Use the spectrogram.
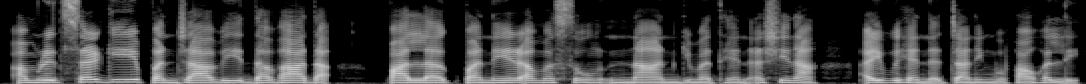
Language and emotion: Manipuri, happy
